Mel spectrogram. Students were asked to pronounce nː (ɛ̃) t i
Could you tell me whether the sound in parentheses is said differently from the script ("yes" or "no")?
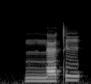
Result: yes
